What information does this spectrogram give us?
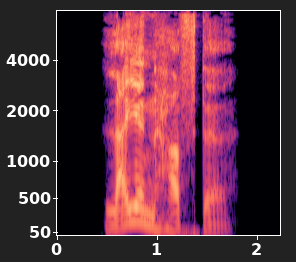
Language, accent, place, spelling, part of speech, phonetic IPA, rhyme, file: German, Germany, Berlin, laienhafte, adjective, [ˈlaɪ̯ənhaftə], -aɪ̯ənhaftə, De-laienhafte.ogg
- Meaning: inflection of laienhaft: 1. strong/mixed nominative/accusative feminine singular 2. strong nominative/accusative plural 3. weak nominative all-gender singular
